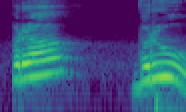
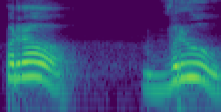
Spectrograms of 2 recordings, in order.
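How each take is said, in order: The two takes are said the same way.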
